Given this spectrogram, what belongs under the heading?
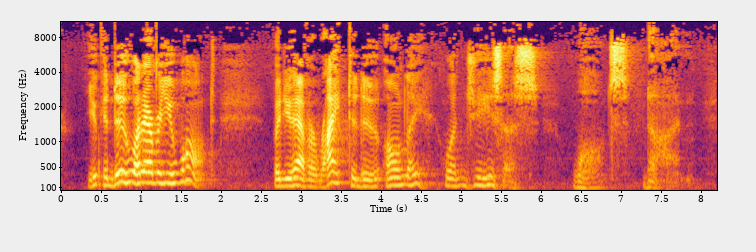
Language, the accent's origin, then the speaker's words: English; Louisiana, United States; I grew up in Wynn Parish, and there are lots of little country churches scattered all out through the side there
